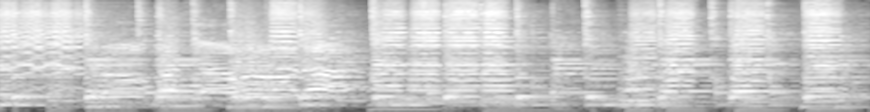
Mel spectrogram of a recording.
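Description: Live salsa orchestra playing an instrumental passage: trumpets and trombones play over an upright bass line and Latin percussion.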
